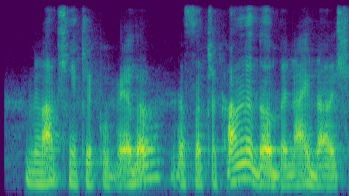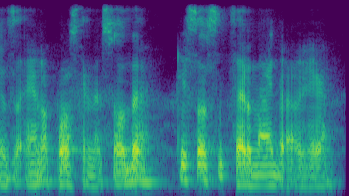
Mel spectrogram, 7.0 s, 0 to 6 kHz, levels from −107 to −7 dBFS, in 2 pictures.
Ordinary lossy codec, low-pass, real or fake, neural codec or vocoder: none; 5.4 kHz; fake; codec, 44.1 kHz, 3.4 kbps, Pupu-Codec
